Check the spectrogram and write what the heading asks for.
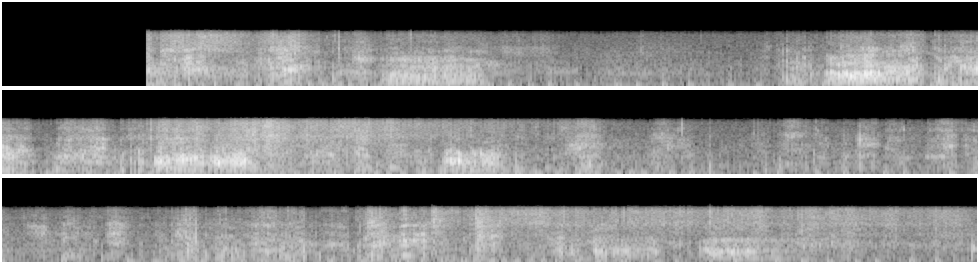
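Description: Dogs play-fighting: growls in short bursts, loudest between about four and seven seconds in, over the scuffle of paws on dry grass and leaves.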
